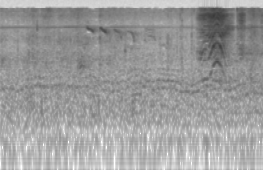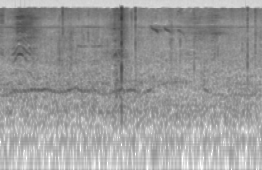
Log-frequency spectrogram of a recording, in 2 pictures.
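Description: Electric motor and gearing of a scale RC crawler truck whining faintly and unevenly as it crawls over mossy ground. A short rasping sound comes about two seconds in, and a sharp click near four seconds.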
